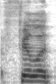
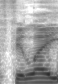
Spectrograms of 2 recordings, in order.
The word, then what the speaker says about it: Filet: one I'm excited about Elias fillet or filet if you want to pronounce it correctly uh he is a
